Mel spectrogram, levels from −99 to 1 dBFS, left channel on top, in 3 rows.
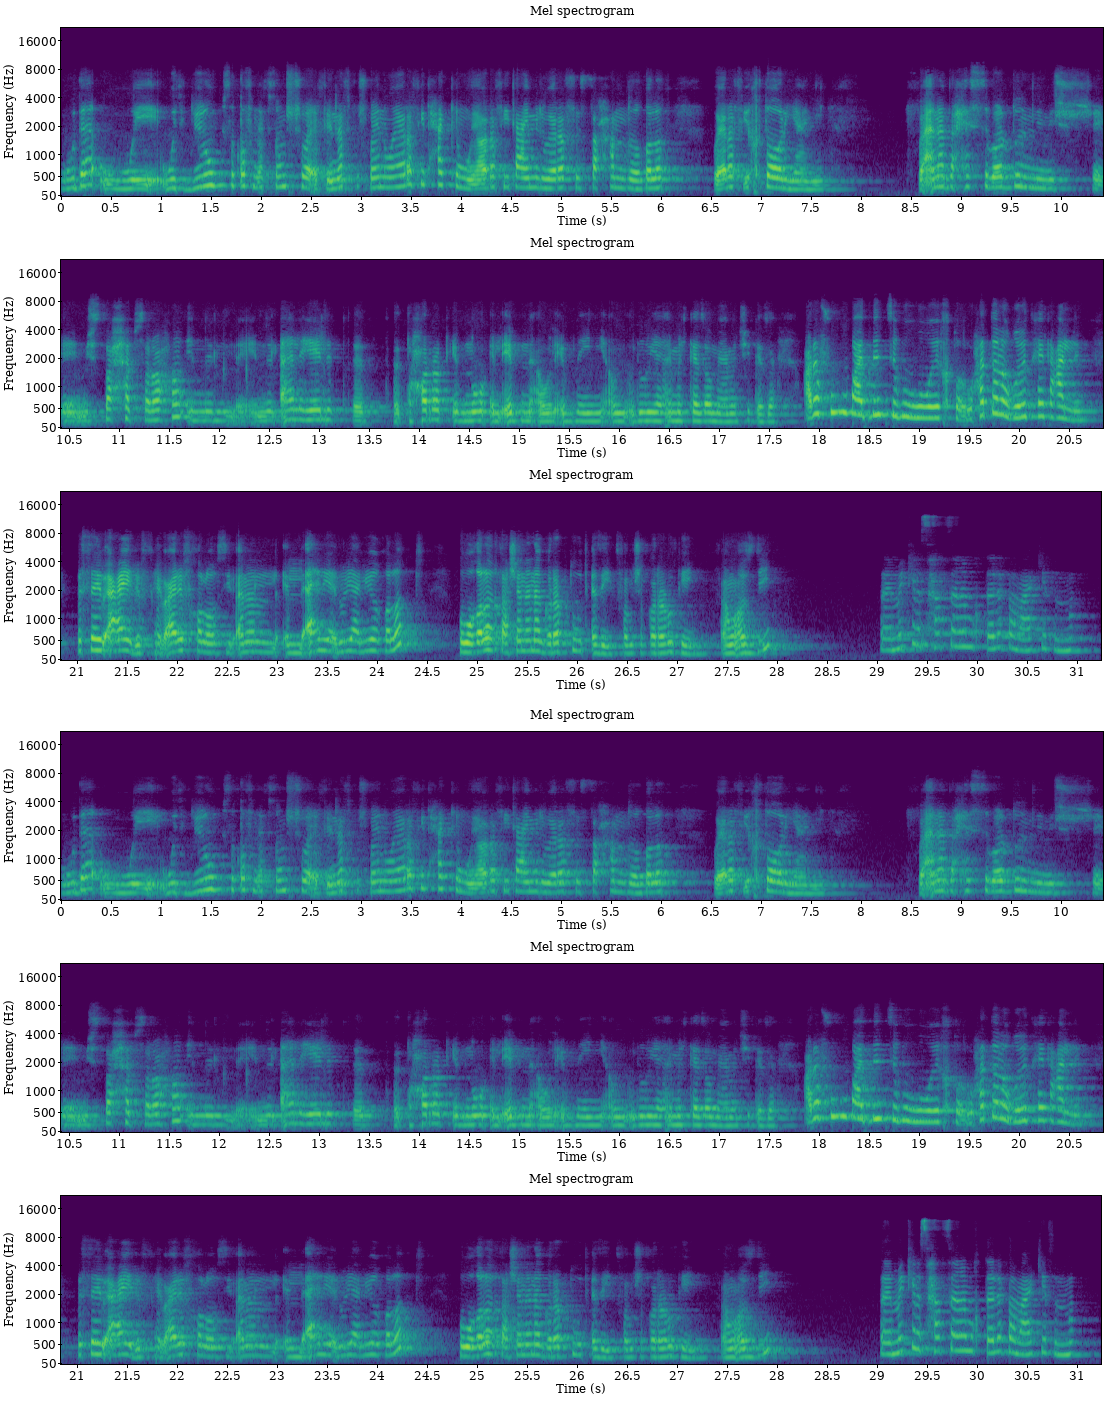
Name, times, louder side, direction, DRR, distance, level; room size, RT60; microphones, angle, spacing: voice 1, 0.0-6.1 6.5-7.6 8.6-20.7 21.0-24.3 24.8-28.0, left 4 dB, 45° left, 0.5 m, -28 dB
voice 2, 29.0-31.0, right 5 dB, 70° right, 0.5 m, -33 dB
14.0 x 7.9 x 3.8 m
head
